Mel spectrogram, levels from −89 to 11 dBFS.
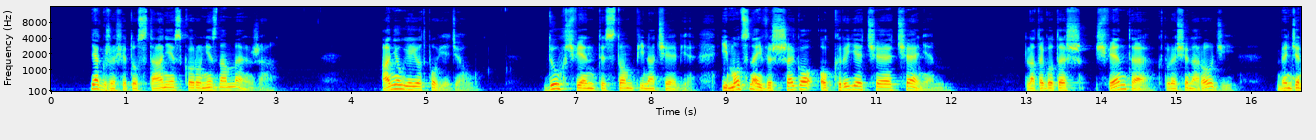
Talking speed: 105 wpm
